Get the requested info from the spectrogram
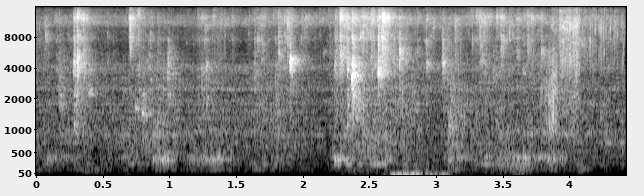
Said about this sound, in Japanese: じゃあ、そろそろ洗い流しちゃいますね。お湯の温度はちょうどいいですね。じっとしててくださいね。マッサージをしながら洗い流していきますよ。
